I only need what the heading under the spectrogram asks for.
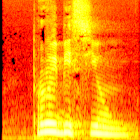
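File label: "pruibisiun", Ligurian dialect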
